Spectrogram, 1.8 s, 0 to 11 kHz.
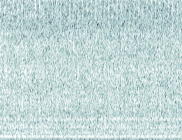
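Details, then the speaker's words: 2001-06 Chrysler Sebring 2.4L after radiator fan assembly work and new fuse, warm idle, coolant 172°F: steady even whoosh, constant single-pitch hum, no ticking or scraping, fans blowing hard on both sides; normal cooling fan operation. "You can tell that it's just crazy blowing on the driver's side. Same thing on the passenger side."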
